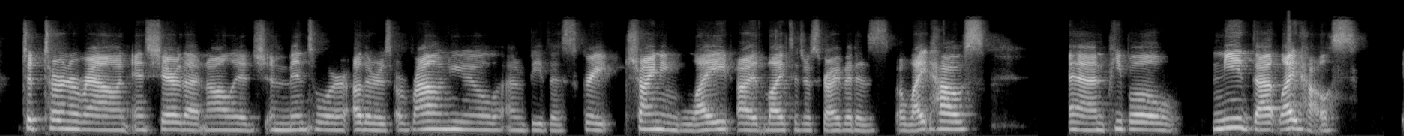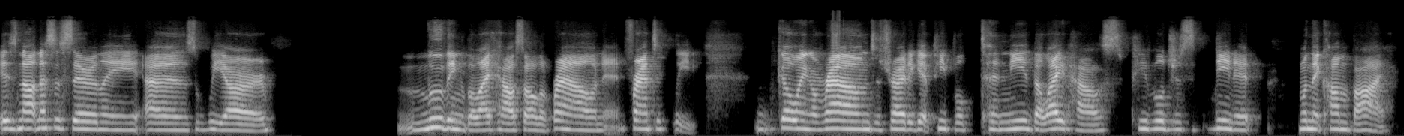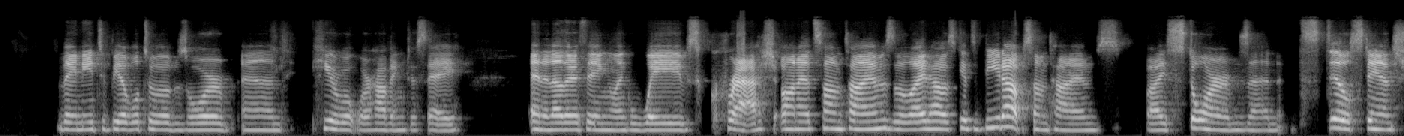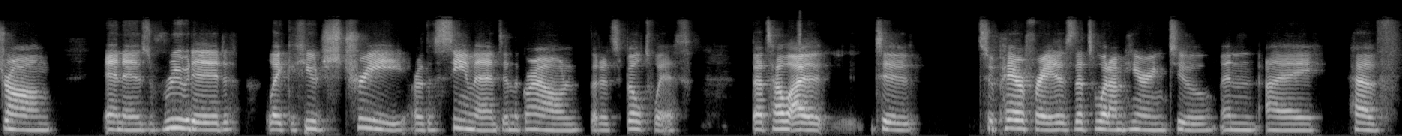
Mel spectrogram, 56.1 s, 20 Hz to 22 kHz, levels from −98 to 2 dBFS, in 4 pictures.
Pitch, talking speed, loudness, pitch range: 210 Hz, 140 wpm, -22 LUFS, 195-230 Hz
